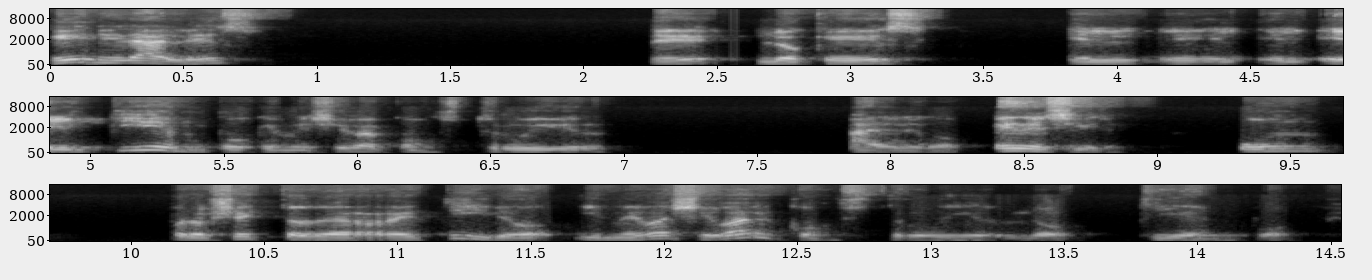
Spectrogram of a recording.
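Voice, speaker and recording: With a dry, close sound and no echo, a man speaks at a medium pitch in a dark, mellow tone, very slowly and with long, frequent pauses, his pitch swinging very widely. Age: 50s. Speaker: financial advisor. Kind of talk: online workshop talk.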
